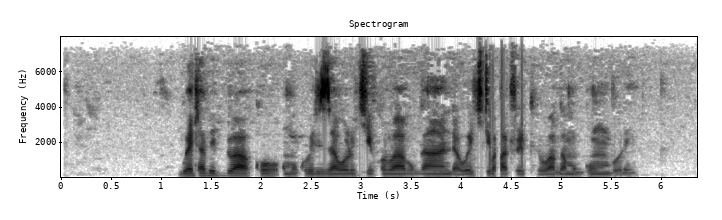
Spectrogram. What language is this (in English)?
Ganda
